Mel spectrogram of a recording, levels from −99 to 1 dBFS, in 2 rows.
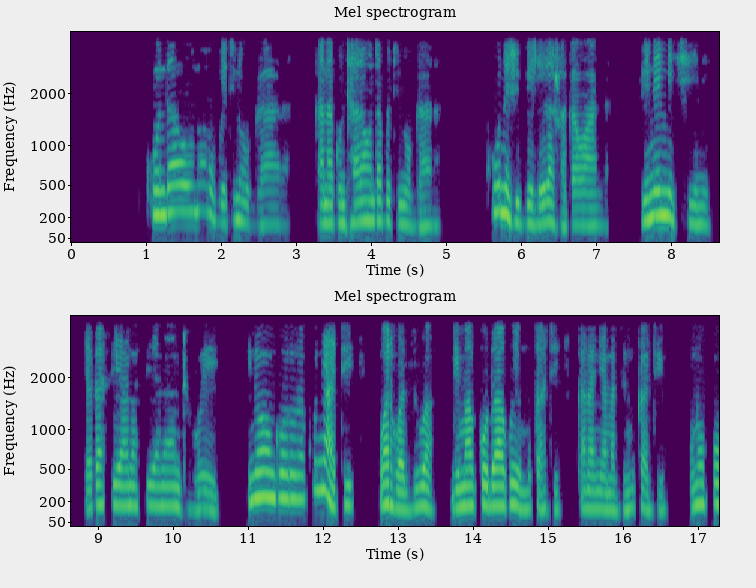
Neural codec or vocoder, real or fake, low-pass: none; real; 3.6 kHz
